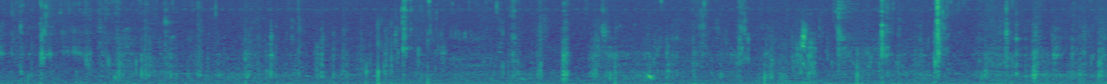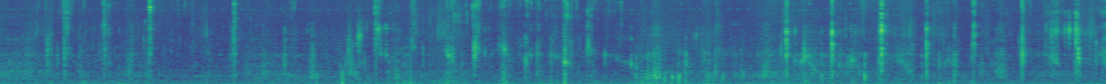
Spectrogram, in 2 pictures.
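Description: A young woman chews and smacks her lips loudly close to a microphone.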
